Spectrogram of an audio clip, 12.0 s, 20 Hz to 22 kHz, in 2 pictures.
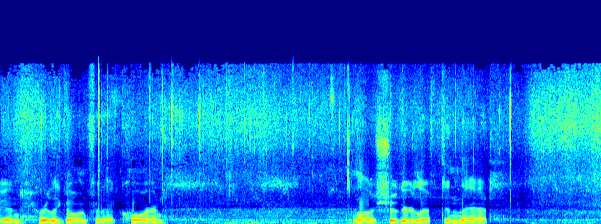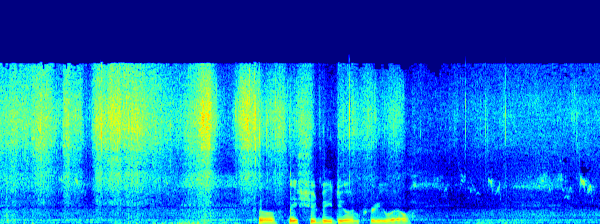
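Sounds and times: bees buzzing: 0.0 - 12.0.

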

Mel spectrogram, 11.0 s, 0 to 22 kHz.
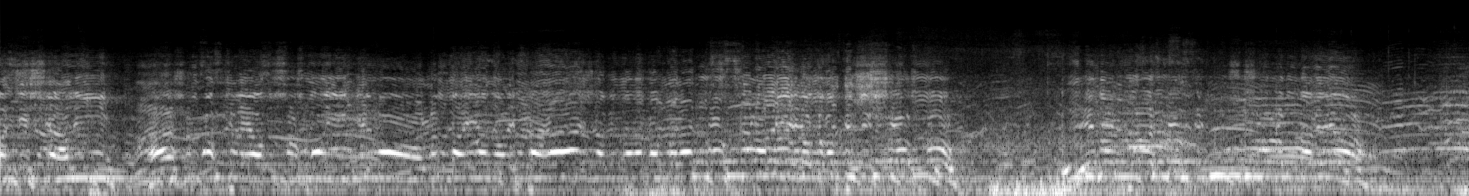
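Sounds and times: man announcing over loudspeaker: 0.0 - 10.7.

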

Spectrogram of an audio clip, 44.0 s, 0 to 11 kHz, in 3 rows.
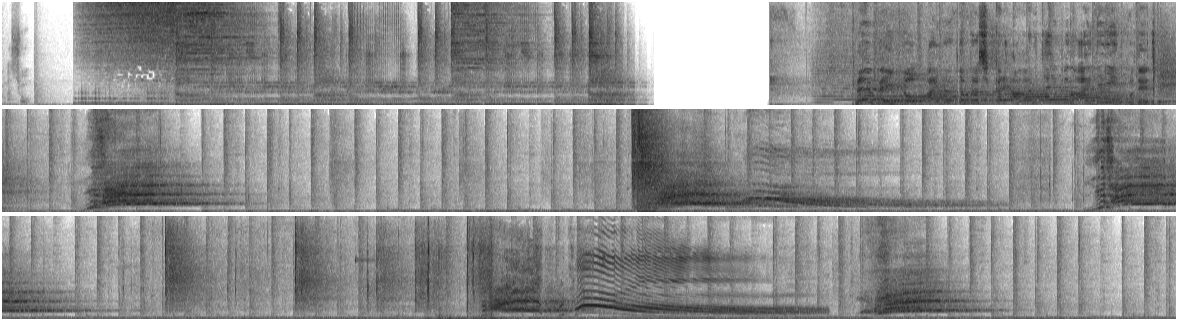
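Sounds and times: background music with steady beat: 0.0 - 7.8, 9.9 - 44.0
person shouting: 15.6 - 17.5, 22.9 - 27.0, 28.2 - 30.2, 35.4 - 41.7
bamboo swords knocking: 31.2 - 35.5
person shouting long cry: 35.7 - 41.4.

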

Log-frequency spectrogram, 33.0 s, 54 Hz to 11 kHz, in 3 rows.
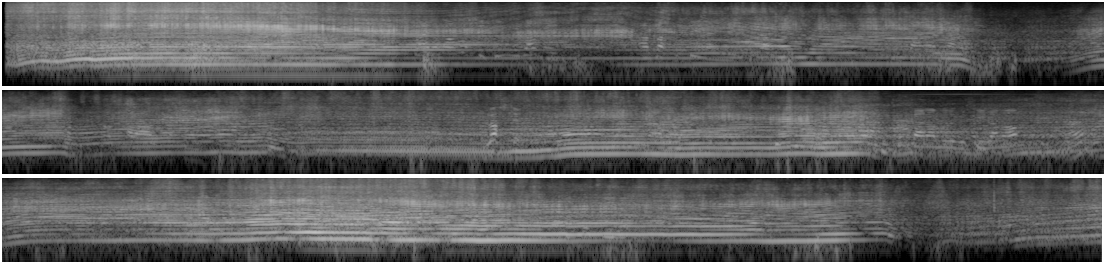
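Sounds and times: model plane engine and propeller: 0.0 - 33.0.

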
